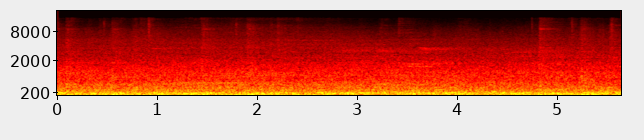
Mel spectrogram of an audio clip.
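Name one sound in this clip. A train rumbles steadily past along the tracks.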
